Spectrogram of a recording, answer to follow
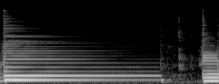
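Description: Nylon-string classical guitar: one chord is struck right at the start and rings, slowly fading. It is damped about a second and a half in, leaving a brief near-gap before the next chord.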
